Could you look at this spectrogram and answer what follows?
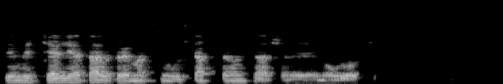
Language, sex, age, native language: Icelandic, male, 60-69, Icelandic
